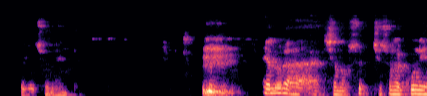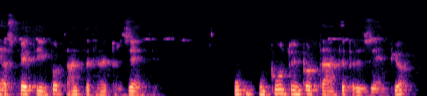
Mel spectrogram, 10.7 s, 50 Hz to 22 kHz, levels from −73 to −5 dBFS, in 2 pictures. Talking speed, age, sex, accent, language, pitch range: 100 wpm, 50-69, male, native, Italian, 130-150 Hz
